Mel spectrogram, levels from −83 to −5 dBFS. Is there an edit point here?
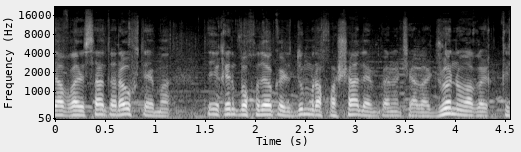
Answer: no; 0 cuts

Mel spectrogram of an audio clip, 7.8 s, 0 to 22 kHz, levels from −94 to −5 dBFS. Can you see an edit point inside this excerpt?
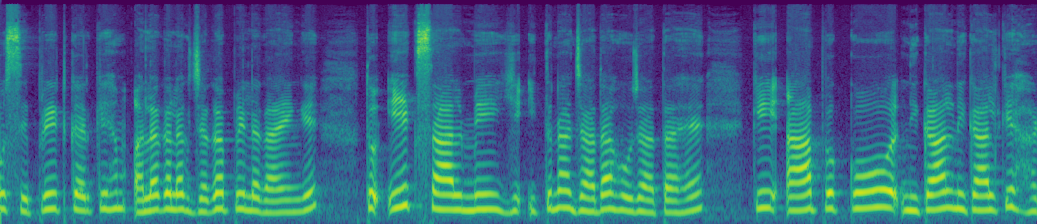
no; 0 cuts

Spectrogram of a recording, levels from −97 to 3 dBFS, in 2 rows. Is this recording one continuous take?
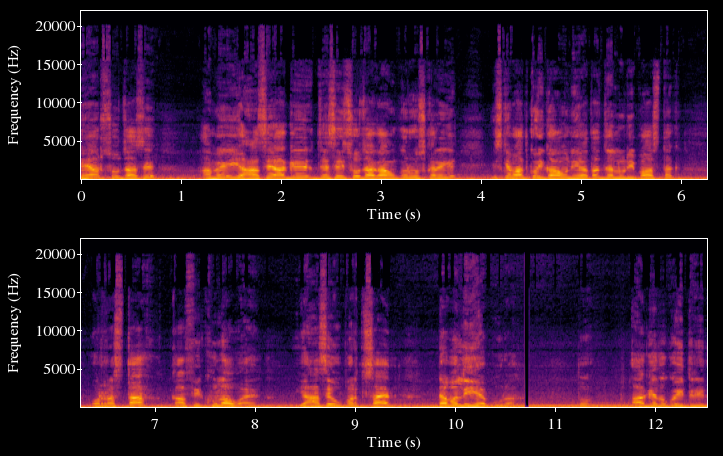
yes; 0 cuts

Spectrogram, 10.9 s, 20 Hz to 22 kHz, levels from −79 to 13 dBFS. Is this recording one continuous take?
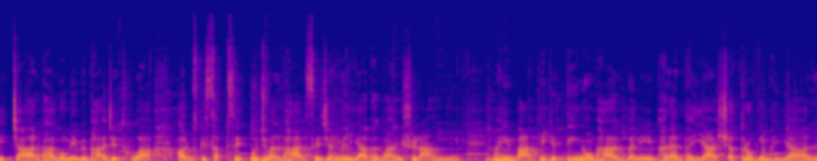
yes; 0 cuts

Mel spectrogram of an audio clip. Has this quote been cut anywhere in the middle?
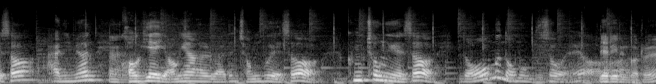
yes; 1 cut; at 4.5 s

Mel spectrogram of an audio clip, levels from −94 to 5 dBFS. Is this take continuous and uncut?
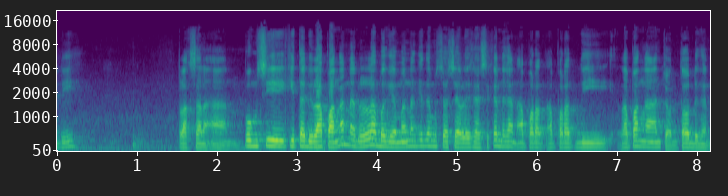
no; 1 cut; at 2.2 s

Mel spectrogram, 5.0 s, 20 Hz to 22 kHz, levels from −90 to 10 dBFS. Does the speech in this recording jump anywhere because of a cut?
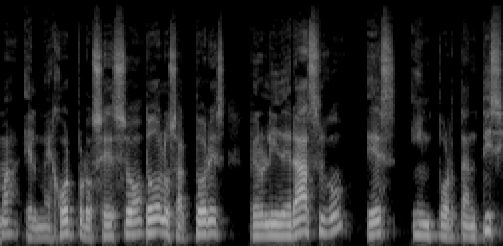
yes; 1 cut; at 1.4 s

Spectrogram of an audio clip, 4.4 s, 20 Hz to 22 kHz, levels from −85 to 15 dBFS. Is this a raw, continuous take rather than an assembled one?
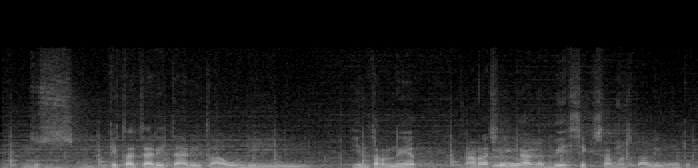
no; 1 cut; at 2.8 s

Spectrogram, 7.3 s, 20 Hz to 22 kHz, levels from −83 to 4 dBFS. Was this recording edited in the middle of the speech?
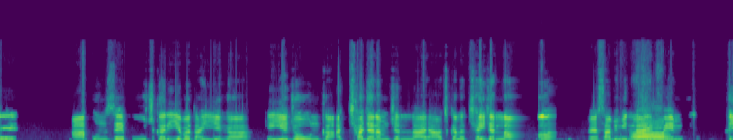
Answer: yes; 1 cut; at 2.6 s

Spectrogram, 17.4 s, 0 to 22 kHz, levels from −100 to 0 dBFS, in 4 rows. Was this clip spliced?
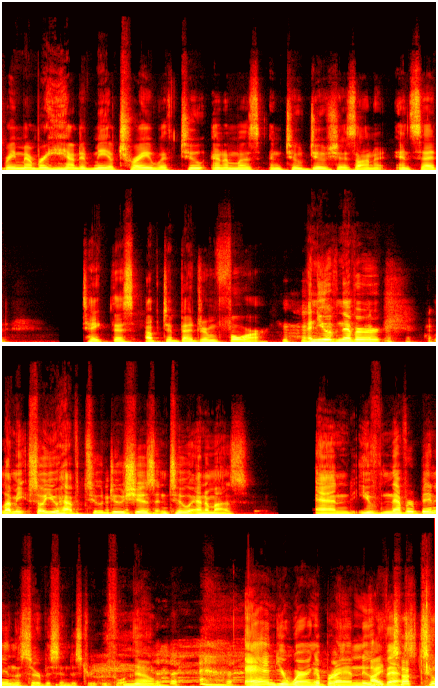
no; 0 cuts

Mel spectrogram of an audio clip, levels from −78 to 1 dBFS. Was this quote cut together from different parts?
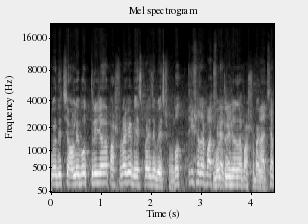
no; 0 cuts

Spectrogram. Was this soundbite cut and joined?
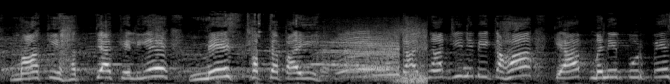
yes; 1 cut; at 4.0 s

